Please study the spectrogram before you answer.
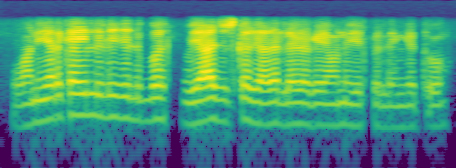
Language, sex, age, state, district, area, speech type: Hindi, male, 18-30, Uttar Pradesh, Varanasi, rural, conversation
